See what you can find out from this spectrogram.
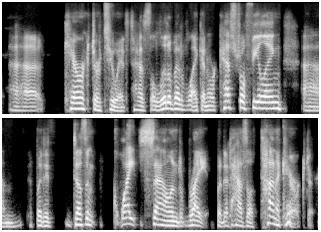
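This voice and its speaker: A man's voice: a little high, no room sound. A man, a music composer, explaining how he built his theme piece, partly reading and correcting himself as he goes. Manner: restarts and corrects his script lines.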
